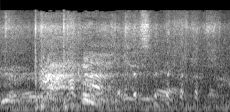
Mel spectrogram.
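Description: Shouting voices, with a short sharp smack-like noise about a third of a second in.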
